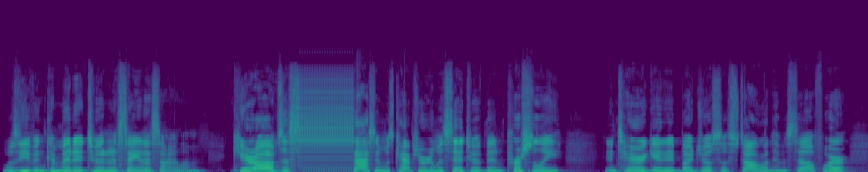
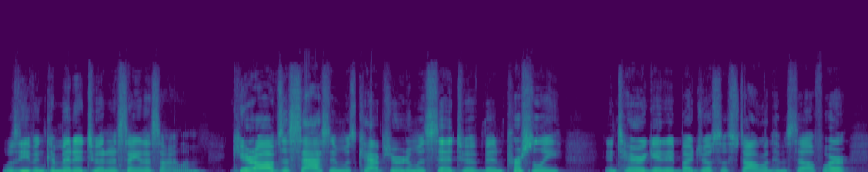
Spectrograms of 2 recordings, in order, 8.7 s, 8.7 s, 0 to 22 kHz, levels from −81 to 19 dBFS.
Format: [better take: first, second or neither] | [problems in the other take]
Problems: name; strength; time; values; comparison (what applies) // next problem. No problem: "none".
second | audio freezing; at 3 s for 0.5 s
